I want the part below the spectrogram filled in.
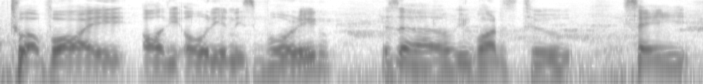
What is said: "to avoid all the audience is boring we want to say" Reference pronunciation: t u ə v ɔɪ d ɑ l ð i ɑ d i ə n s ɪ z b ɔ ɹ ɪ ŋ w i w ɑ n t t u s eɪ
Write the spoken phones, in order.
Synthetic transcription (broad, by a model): t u ə v ɔɪ d ɑ l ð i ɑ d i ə n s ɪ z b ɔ ɹ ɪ ŋ w i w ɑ n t t u s eɪ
